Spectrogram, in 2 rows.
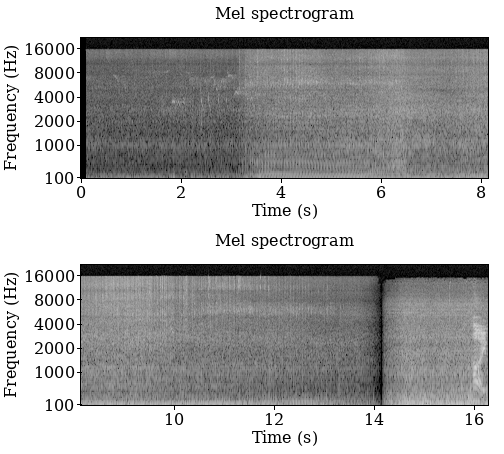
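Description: MGB GT's 1.8-litre B-Series four-cylinder engine running as the car drives along. Its pitch drops about a third of the way in and settles to a steady hum that fades away. Near the end it cuts abruptly to the louder engine heard inside the cabin.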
